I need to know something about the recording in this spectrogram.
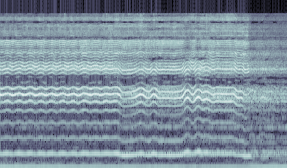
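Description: Male voice singing one long held note with vibrato. The note wavers in pitch about halfway through and fades out just before the end, over a steady low musical backing.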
